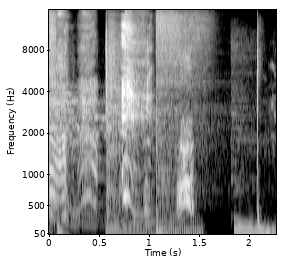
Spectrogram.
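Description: Background music with a dog barking twice as a sound effect, about half a second apart, matched to a cardboard toy dog. The music drops out for a moment near the end.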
